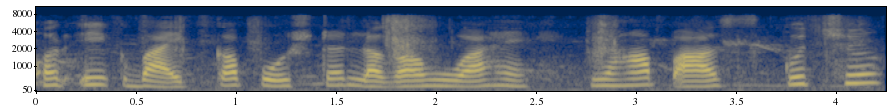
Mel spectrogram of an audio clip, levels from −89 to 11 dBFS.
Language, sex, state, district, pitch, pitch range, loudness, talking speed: Hindi, male, Madhya Pradesh, Katni, 240 Hz, 215-260 Hz, -17 LUFS, 155 wpm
